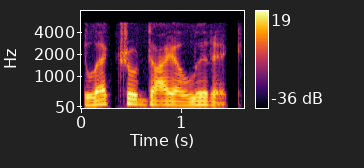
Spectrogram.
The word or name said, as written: electrodialytic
